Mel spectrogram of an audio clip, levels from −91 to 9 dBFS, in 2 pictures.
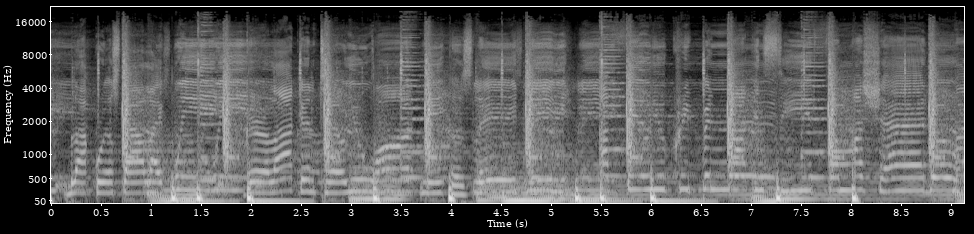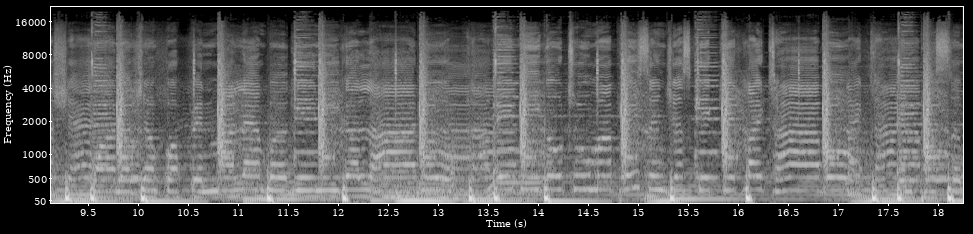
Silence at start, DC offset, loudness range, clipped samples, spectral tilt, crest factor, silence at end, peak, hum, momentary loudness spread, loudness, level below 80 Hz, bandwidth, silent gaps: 0 s; under 0.1%; 1 LU; under 0.1%; -4 dB/octave; 12 dB; 0 s; 0 dBFS; none; 6 LU; -13 LUFS; -20 dBFS; 19 kHz; none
